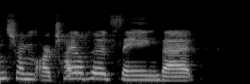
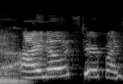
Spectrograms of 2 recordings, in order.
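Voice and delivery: high, loud I know; emphatic agreement; 8 semitones higher, 7 dB louder than usual. Real, not acted. Pediatrician agreeing with the host, loud and high. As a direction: throw the words up high and loud. Agreeing loudly with host's reaction.

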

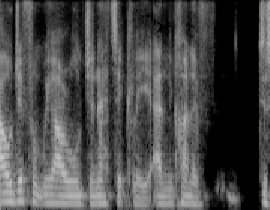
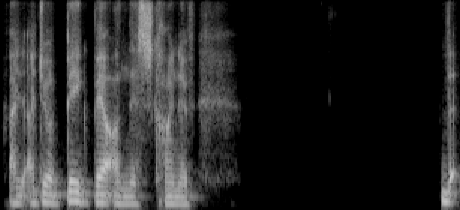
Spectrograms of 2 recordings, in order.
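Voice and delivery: normal talking voice

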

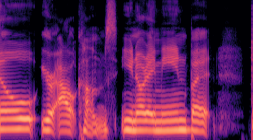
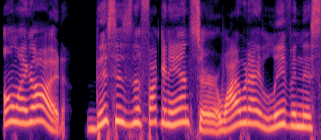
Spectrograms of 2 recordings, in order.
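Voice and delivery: high-pitched, elated retold revelation; retold burst of self-assurance, pitched up; confident realization; 7 semitones higher than usual. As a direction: exclaim it like a sudden breakthrough. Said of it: "I felt so confident".

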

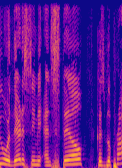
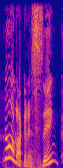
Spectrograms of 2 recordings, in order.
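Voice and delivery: higher, laughing through the refusal; laughing retort; 9 semitones higher, 3 dB louder than usual. Retold or imitated. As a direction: laugh it off in disbelief. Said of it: "I'm like".

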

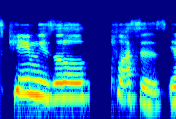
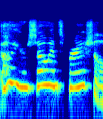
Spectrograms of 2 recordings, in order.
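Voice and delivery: much higher, gushing mock admirer; gushing fan; 13 semitones higher than usual. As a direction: gush it like an eager fan. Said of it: "It's like".

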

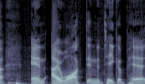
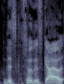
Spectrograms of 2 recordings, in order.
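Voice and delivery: ordinary talk, nothing marked

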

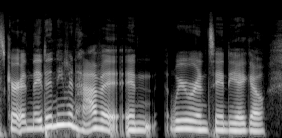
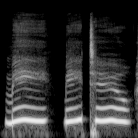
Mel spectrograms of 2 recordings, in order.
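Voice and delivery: put-on very high, drawn-out little kid voice; squeaky mock toddler plea; Luke; slower than usual. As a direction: imitate a small child piping up hopefully. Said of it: "Luke was like".

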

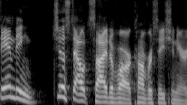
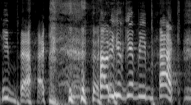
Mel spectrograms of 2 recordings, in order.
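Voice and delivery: laughing; 10 semitones higher, 4 dB louder than usual. Real, not acted. Teased friend threatens payback.

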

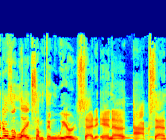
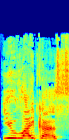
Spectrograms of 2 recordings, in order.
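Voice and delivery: high, slow mock-sweet coo; mock gushing; 11 semitones higher, slower than usual. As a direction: coo it like a flattered fan. Playful gushing aside.

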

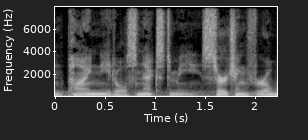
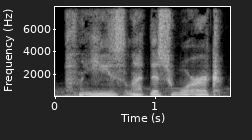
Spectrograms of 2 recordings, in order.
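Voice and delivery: slow, higher-pitched pleading; desperate plea; 4 semitones higher, slower than usual. A narrator's reading. Narrator pinned, gripping a pine cone, pleading. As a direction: plead under your breath, drawn out.

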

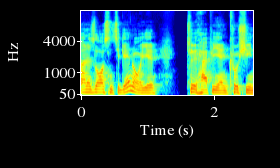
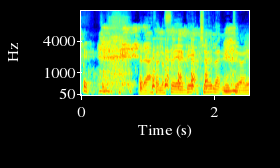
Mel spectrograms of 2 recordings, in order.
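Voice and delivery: laughing tease; 3 semitones higher, 4 dB louder than usual. Real, not acted. Teasing rival, laughing.

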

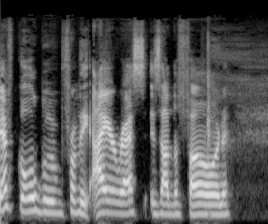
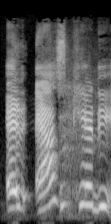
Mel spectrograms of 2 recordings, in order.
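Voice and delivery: normal talking voice

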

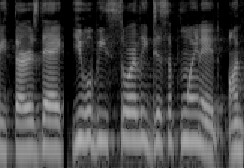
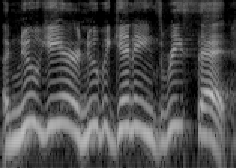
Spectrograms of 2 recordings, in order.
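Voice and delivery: mock cheerful voice; 10 semitones higher, 4 dB louder than usual. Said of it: "everyone's very much like".

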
